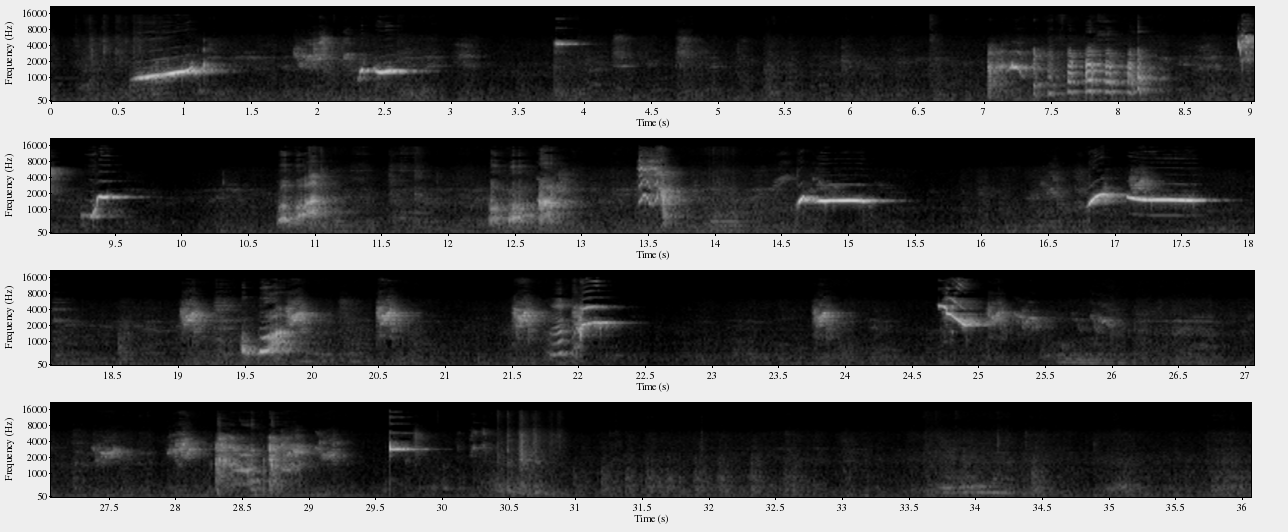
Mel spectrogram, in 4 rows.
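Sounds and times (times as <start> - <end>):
parrot squawks and chirps: 7.0 - 9.8, 10.7 - 11.2, 12.3 - 15.5, 16.7 - 17.9, 19.0 - 20.8, 21.5 - 22.5, 27.4 - 30.4
parrot whistling: 16.8 - 17.9.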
